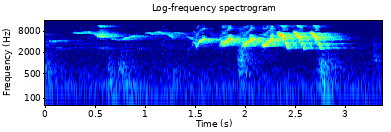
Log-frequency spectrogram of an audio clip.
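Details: Coleiro, or double-collared seedeater, singing the classic style without third note for a web tournament's second stage: a thin, drawn-out whistled opening, then a rapid, loud series of high, scratchy repeated notes, with faint background hum.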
